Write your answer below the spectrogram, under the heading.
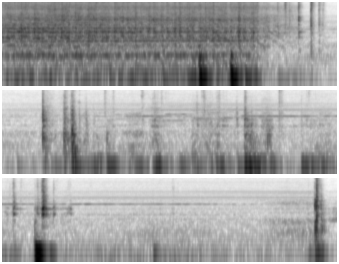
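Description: A small hand-held power tool, held against a vacuum cleaner motor's end bracket, whirs steadily for about two and a half seconds and then stops. After that come scattered clicks and knocks of metal motor parts being handled.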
